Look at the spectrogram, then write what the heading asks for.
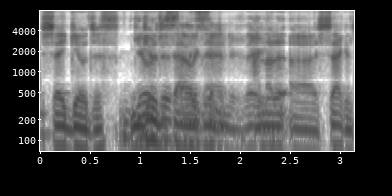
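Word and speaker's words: Gilgeous-Alexander: The reserves consist of Shea, how do you pronounce his last name? Shea Gilgeous Alexander. I know that Shaq and Charles Barkley like to call him Gilchrist Alexander.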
